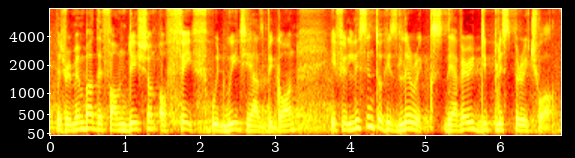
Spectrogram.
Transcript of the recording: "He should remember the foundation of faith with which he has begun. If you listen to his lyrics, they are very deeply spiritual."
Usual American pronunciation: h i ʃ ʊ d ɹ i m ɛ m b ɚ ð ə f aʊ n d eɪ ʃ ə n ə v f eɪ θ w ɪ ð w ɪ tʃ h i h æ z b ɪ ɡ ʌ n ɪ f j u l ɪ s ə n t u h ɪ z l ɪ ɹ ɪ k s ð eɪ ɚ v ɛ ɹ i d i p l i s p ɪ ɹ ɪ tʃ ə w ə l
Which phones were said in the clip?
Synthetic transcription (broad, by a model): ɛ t ɹ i m ɛ m b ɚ ð ə f aʊ n d eɪ ʃ ə n ə v f eɪ θ w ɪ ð w ɪ tʃ h i h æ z b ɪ ɡ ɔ n ɪ f j u l ɪ s ə n t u h ɪ z l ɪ ɹ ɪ k s ð eɪ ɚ v ɛ ɹ i d i p l i s p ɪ ɹ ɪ tʃ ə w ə l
